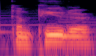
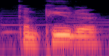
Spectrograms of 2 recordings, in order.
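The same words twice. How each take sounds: First: The middle consonant sounds like a D. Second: The same.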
